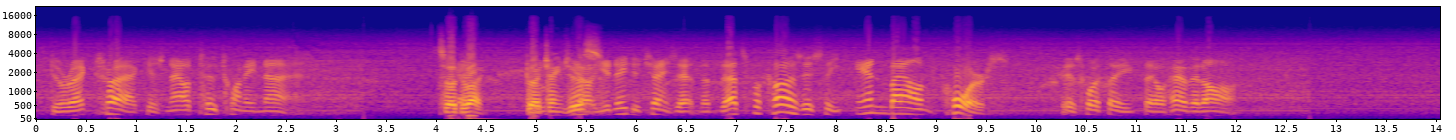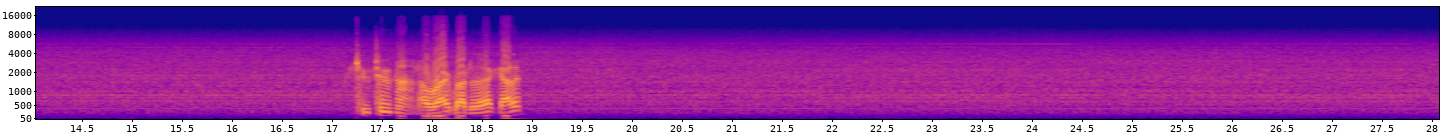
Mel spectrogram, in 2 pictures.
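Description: An airplane engine drones steadily.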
